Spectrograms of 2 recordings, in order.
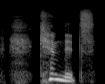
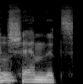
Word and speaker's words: Chemnitz: How do you pronounce Chemnitz, it? actually. Chemnitz. But you can also say Chemnitz.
